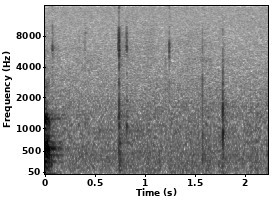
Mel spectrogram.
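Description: A few separate sharp clicks from operating the computer while editing, over quiet room tone. The clearest click comes about three quarters of a second in, a weaker one right after it, and another near the end.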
